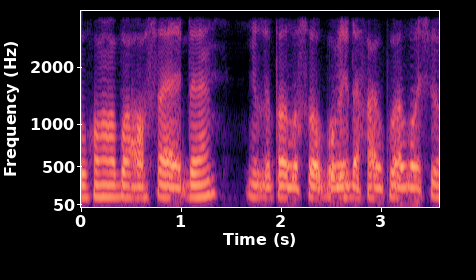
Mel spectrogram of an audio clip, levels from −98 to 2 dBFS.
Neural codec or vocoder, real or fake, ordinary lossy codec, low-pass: autoencoder, 44.1 kHz, a latent of 192 numbers a frame, MeloTTS; fake; none; 3.6 kHz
